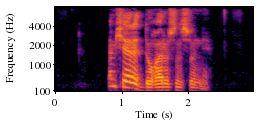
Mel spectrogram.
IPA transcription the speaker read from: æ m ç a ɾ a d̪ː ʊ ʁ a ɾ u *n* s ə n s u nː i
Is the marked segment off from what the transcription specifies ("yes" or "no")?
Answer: yes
